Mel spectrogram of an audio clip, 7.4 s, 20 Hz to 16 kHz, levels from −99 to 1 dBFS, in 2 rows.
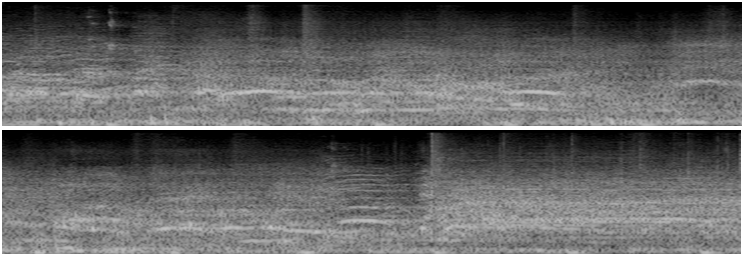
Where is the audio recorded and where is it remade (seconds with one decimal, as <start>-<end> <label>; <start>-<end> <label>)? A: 0.0-0.9 recorded; 0.9-5.3 remade; 5.3-7.4 recorded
